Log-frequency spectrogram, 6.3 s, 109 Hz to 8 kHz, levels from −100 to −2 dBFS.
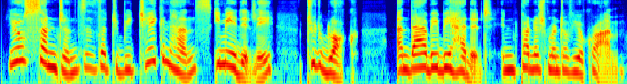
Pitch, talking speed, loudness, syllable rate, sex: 240 Hz, 200 wpm, -19 LUFS, 6.5 syllables/s, female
